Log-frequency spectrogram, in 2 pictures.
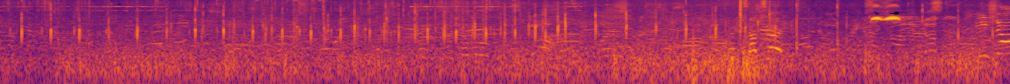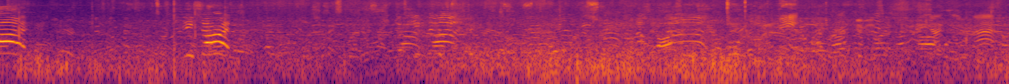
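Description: A crowd of spectators talks and cheers from the sidelines outdoors.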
